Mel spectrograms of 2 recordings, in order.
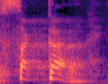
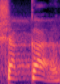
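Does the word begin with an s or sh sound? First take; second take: s; sh. First: The word begins with an s sound. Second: The word begins with an sh sound. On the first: The speaker calls it wrong. "ये गलत हो गया, जीभ को मैंने दांत के नीचे लगाया" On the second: The speaker calls it right. "यदि हम सही से बोलते हैं शक्कर तो सुनने में अच्छा लग रहा है"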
